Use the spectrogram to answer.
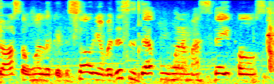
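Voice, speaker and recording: Talking very fast over noticeable background noise, a woman sounds animated, her pitch fairly high. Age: 50s. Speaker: bodybuilder and fitness coach. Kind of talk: casual vlog talk. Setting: inside a grocery store.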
